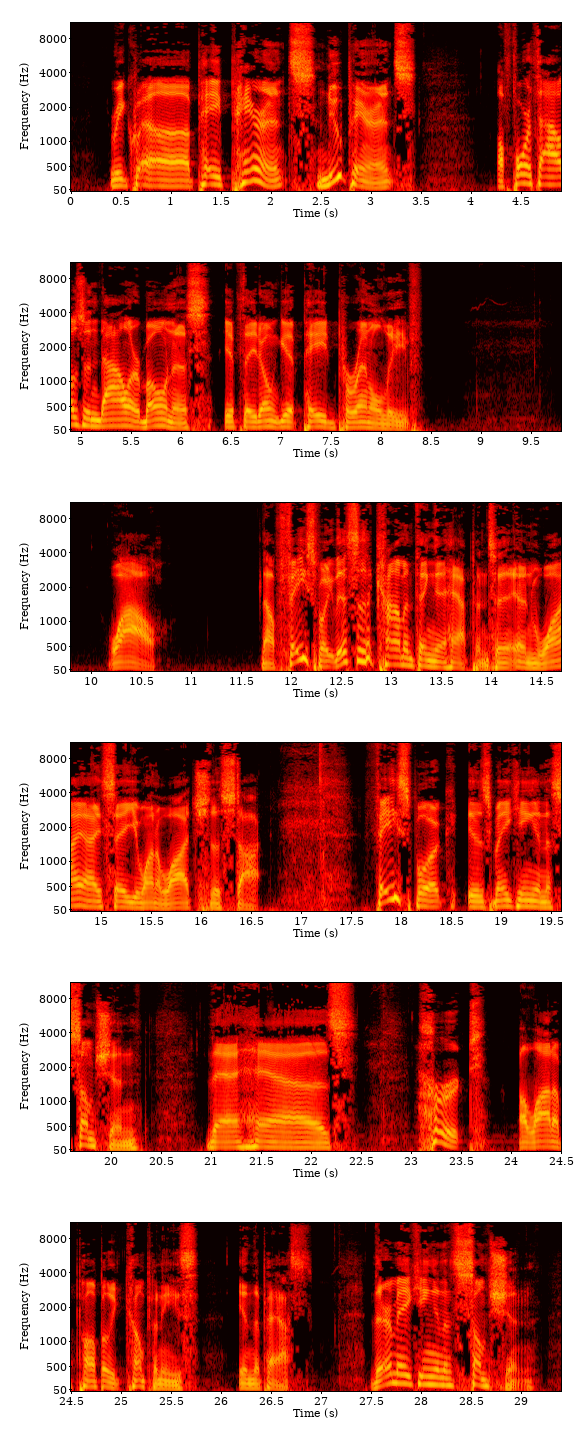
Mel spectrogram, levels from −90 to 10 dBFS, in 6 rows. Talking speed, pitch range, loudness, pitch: 115 wpm, 95-125 Hz, -25 LUFS, 105 Hz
